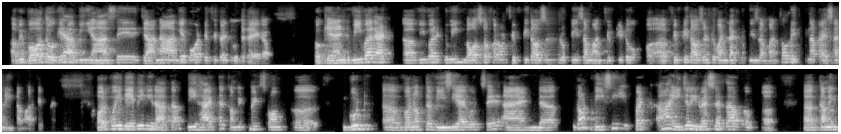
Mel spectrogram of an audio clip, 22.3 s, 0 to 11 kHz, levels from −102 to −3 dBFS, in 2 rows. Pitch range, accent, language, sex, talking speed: 130-160 Hz, Indian, English, male, 185 wpm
